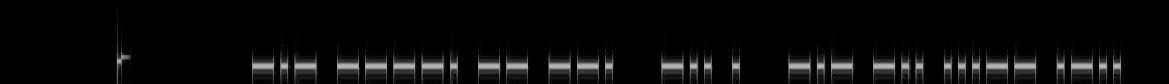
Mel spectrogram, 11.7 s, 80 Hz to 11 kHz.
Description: Morse code, heard as a keyed tone, about 17 wpm, 700 Hz. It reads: K9MG DE KD3L
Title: USA Callsign DE Callsign - 4 Characters - 17wpm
